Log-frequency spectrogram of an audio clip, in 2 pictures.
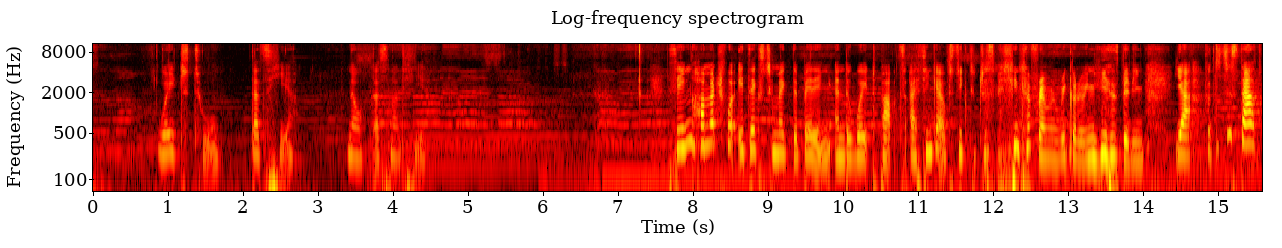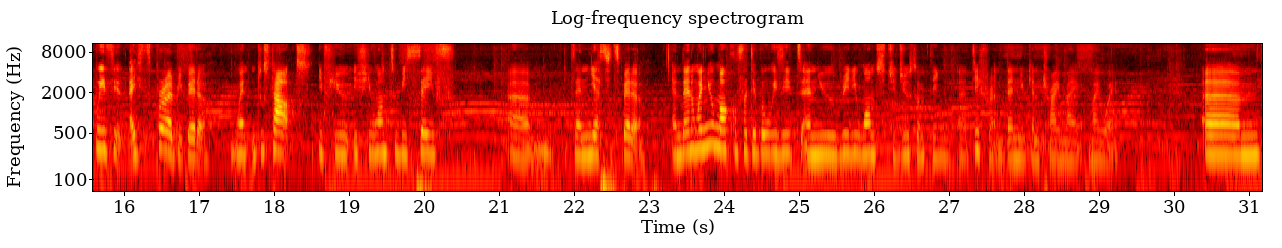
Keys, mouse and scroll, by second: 2.4 click, 5.6-8.2 drag, 19.4-20.9 middle drag, 20.9 Tab.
